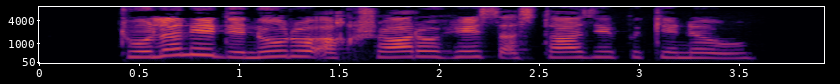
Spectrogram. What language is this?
Pashto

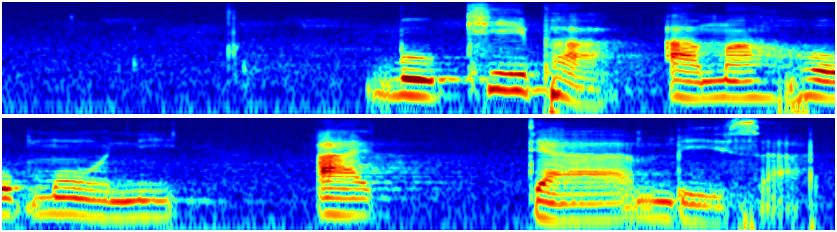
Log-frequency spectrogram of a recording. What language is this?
Zulu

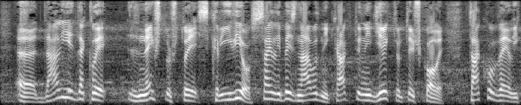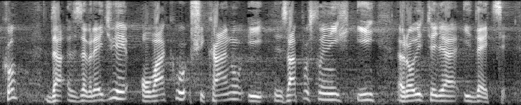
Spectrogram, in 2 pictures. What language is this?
Serbian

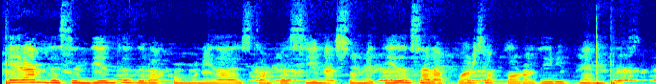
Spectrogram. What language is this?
Spanish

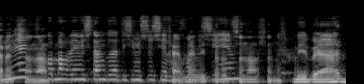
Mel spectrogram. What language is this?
Hebrew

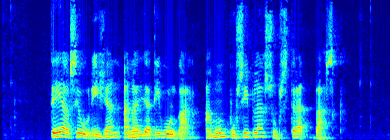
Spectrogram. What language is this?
Catalan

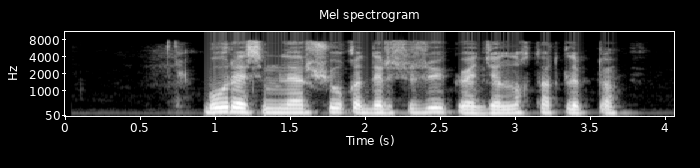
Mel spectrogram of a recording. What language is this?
Uyghur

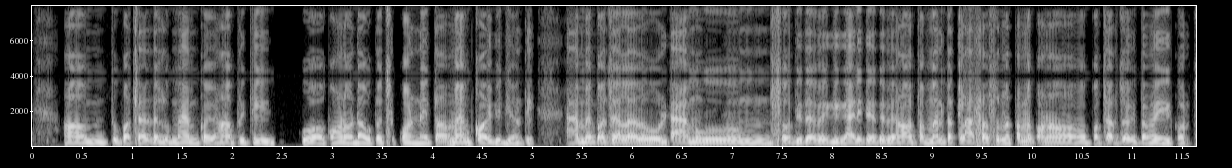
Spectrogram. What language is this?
Odia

